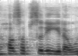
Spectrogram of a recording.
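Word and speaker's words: 허섭스레기: 그래서 발음은 허섭 쓰레기라고 되지만 표기는 스 이렇게 되는 거예요.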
